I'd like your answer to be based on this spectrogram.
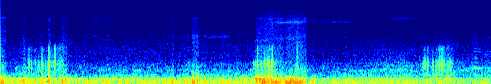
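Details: A stray kitten sleeping in a parking lot snores: snoring.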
